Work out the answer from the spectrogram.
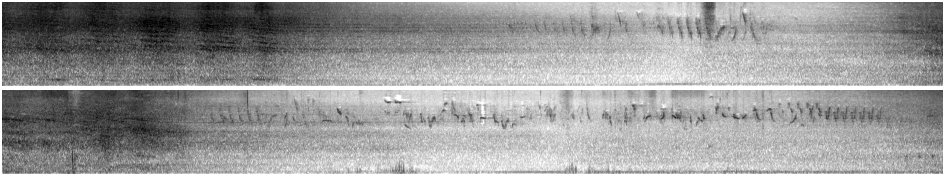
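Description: Electric passenger trains passing on the line. First the tail of an intercity train's coaches rolls past and fades away; about halfway through, a red regional electric multiple unit swells up and passes before dying down; near the end the next train's noise begins to rise.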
